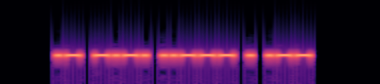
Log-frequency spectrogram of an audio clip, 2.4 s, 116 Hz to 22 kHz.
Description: Morse code, heard as a keyed tone, about 40 wpm, 700 Hz. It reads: AC2EW
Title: USA Call Signs - 5 Characters - Repeated 3x - 40wpm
